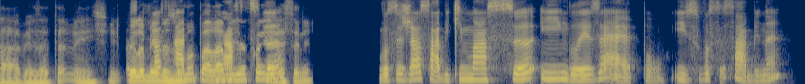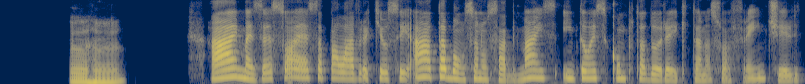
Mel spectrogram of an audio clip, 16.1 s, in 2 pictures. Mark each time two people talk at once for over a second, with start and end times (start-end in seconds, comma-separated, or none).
1.2-2.8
